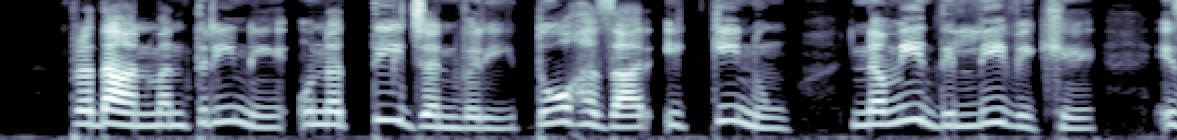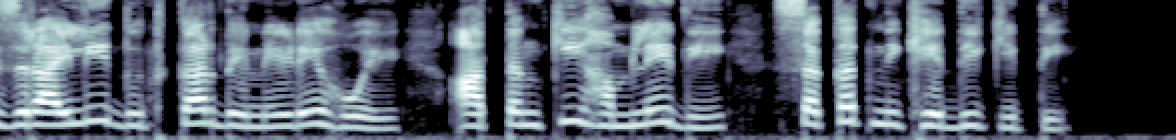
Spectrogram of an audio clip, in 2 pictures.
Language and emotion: Punjabi, neutral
